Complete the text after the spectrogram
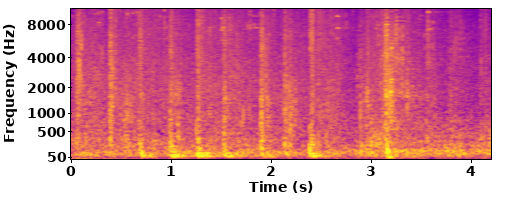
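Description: Heavy footsteps crunch on snow and stone.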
